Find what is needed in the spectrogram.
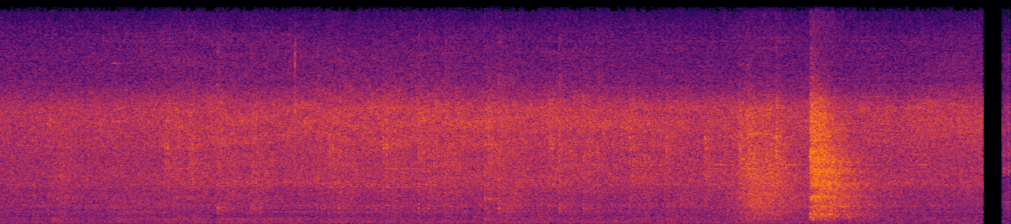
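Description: Steady background noise of a factory assembly hall, with a low hum underneath and a brief louder hiss about nine to ten seconds in.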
